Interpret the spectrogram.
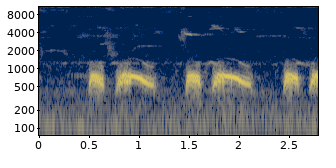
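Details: Close spotted dove from Ninh Thuận: three loud phrases, each a short coo then a long, slightly falling coo, with a faint high bird note in the background.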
